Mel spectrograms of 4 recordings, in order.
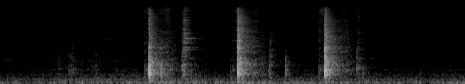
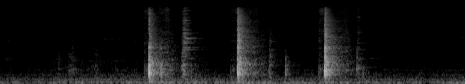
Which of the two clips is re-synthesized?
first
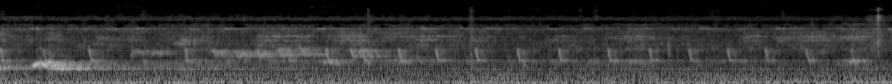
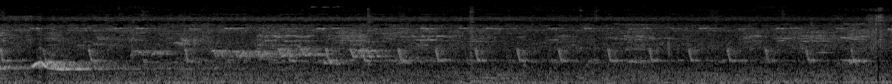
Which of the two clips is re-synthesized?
first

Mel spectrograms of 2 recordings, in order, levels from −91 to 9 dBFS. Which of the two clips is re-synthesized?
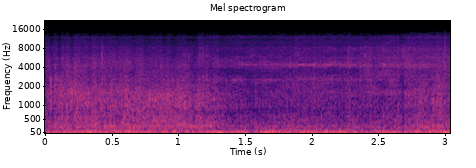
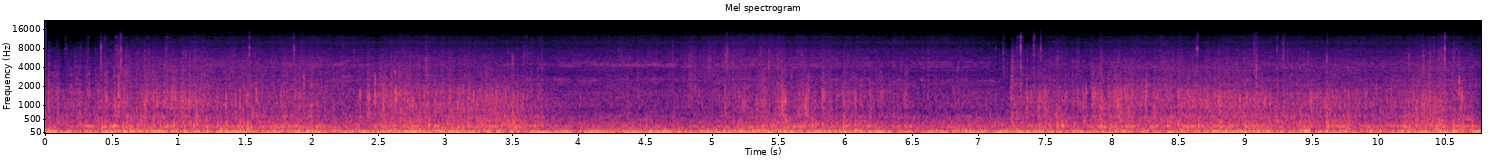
first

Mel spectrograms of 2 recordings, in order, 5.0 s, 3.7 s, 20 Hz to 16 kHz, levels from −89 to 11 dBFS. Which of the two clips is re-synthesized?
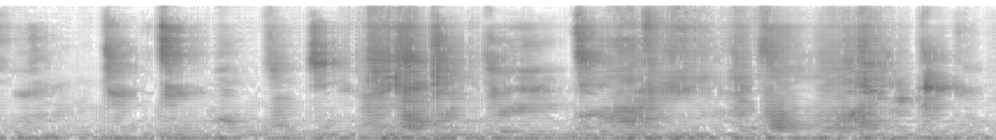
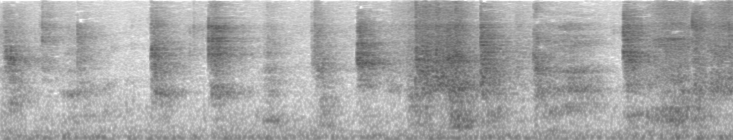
first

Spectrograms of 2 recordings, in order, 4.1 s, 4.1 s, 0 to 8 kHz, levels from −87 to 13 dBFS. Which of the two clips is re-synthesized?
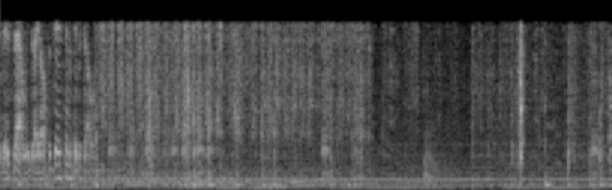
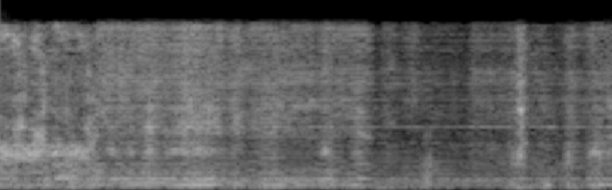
second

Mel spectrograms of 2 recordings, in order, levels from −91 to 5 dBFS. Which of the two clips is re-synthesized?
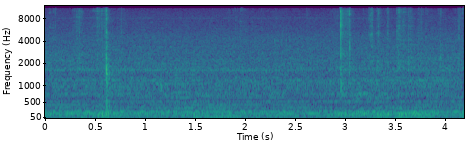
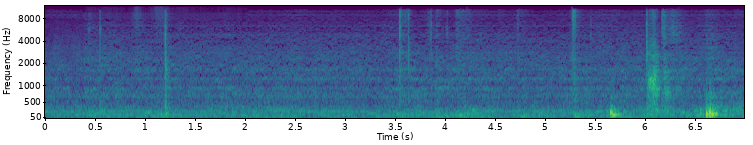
second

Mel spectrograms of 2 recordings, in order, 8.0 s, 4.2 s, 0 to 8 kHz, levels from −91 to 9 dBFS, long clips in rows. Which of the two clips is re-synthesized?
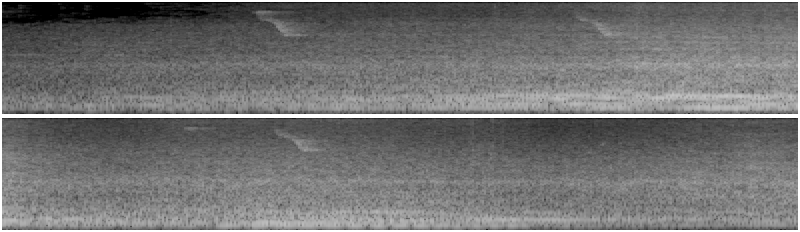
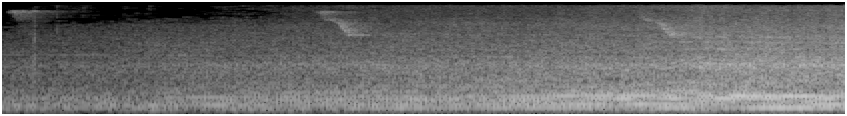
first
